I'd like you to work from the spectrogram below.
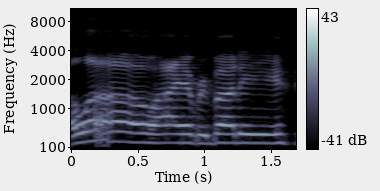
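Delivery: high, loud bright greeting; cheerful hello. Real, not acted. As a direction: say hi to everyone brightly. Guest greets listeners.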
